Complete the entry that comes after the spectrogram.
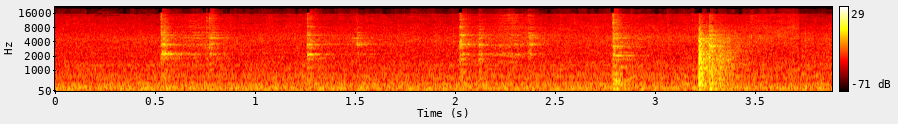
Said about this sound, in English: we are trying to really break up the clumps of that beef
